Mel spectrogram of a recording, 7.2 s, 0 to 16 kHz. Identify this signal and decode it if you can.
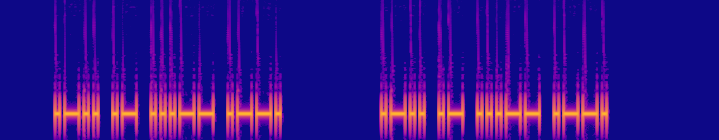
Morse code, heard as a keyed tone, about 25 wpm, 700 Hz. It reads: LA3P LA3P
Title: DXCC-100 Call Signs - 4 Characters - Repeated 2x - 25wpm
